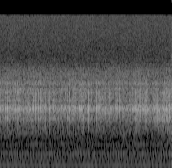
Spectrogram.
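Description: Gramophone record surface noise picked up by a hand-built electro-magnetic pickup after the music has ended: a faint steady hiss with light crackles and clicks as the stylus runs on through the last grooves.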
